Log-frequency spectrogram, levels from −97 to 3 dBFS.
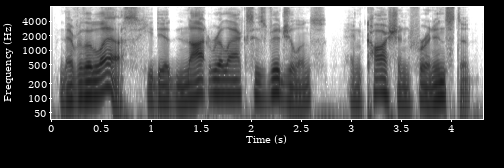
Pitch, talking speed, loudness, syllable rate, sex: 100 Hz, 165 wpm, -17 LUFS, 5.3 syllables/s, male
